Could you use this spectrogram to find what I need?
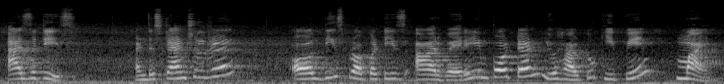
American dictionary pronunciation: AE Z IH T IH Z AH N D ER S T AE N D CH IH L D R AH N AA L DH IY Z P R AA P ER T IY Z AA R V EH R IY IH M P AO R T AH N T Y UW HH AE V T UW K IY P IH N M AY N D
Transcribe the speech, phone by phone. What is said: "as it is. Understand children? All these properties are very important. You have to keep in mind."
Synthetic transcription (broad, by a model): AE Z IH T IH Z AH N D ER S T AE N D CH IH L D R AH N AA L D IY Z P R AA P ER T IY Z AA R V EH R IY IH M P AO R T AH N T Y UW HH AE V T UW K IY P IH N M AY N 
